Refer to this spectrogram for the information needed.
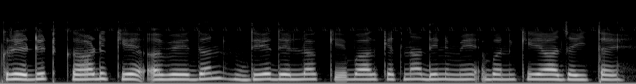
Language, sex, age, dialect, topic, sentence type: Magahi, female, 36-40, Central/Standard, banking, question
